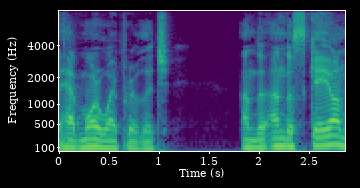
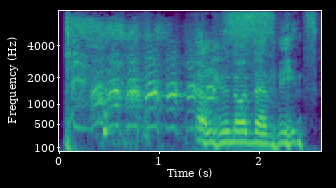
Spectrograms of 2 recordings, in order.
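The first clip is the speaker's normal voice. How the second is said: laughing; much slower than usual. Real, not acted. Laughing at friend's remark.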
